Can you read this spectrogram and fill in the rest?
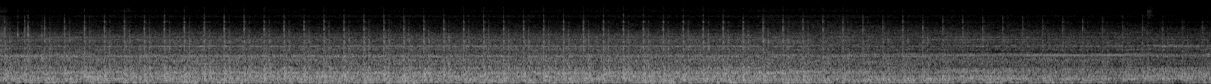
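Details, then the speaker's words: Vevor 12 V diesel heater running on maintained battery after earlier oil-fouled attempts; steady fan rush with even fuel-pump tick about 100 a minute, no sputter; burning normally, strong heat output. "Bon ben, ça finit que ça fonctionne."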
